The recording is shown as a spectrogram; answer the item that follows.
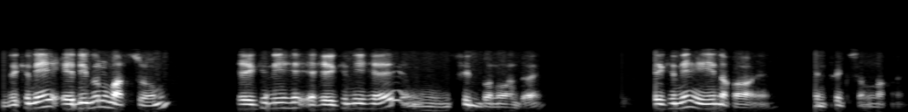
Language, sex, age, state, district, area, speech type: Assamese, male, 60+, Assam, Kamrup Metropolitan, urban, conversation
